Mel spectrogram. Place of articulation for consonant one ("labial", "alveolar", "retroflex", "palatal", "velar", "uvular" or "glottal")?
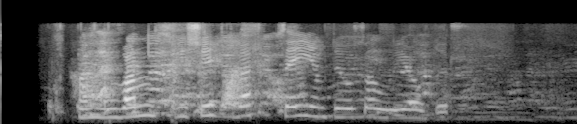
glottal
